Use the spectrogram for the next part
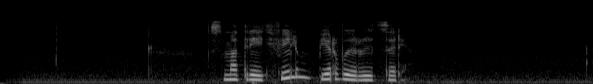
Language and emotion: Russian, neutral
